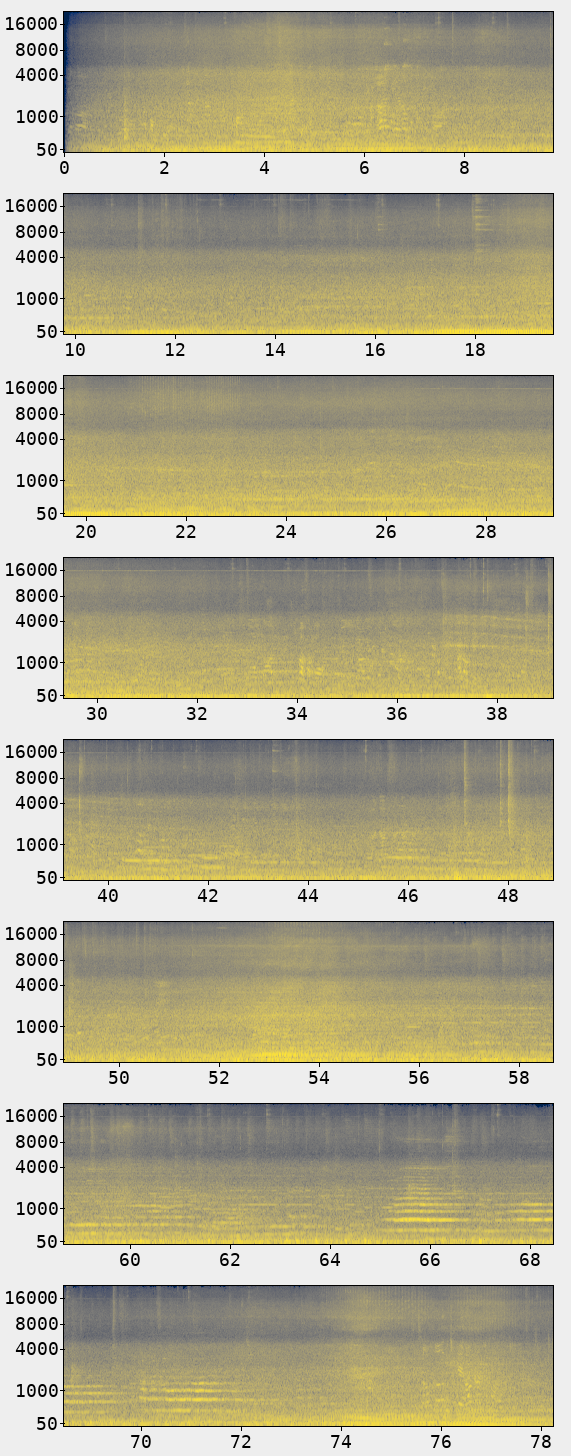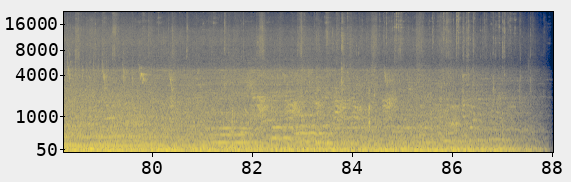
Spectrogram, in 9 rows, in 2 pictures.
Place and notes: Zhongshan District, Keelung - soundwalk
Walking through the old mall, Sony PCM D50 + Soundman OKM II
台北市 (Taipei City), 中華民國, 24 June, 18:00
